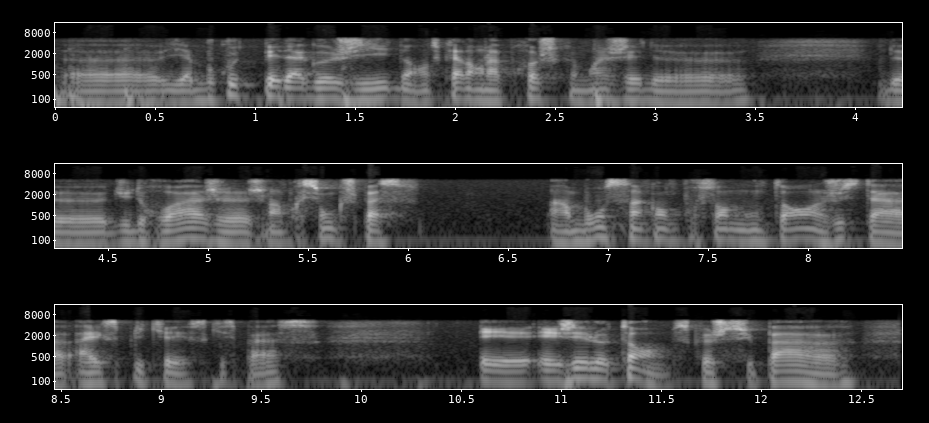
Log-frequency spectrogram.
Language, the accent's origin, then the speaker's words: French; Belgium; now in France; Ça me permet d'être en France actuellement, parce que je suis pas français, je viens de Belgique.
